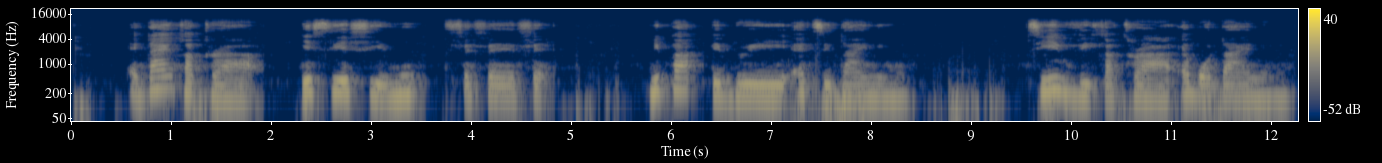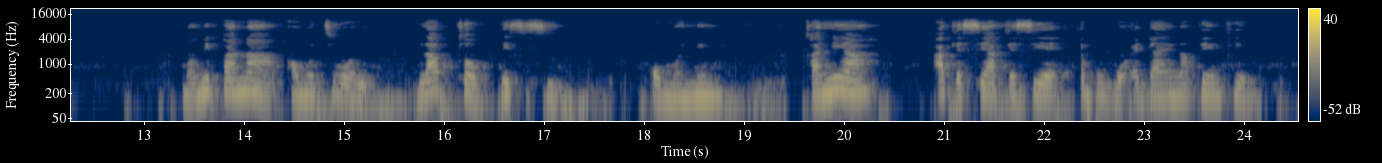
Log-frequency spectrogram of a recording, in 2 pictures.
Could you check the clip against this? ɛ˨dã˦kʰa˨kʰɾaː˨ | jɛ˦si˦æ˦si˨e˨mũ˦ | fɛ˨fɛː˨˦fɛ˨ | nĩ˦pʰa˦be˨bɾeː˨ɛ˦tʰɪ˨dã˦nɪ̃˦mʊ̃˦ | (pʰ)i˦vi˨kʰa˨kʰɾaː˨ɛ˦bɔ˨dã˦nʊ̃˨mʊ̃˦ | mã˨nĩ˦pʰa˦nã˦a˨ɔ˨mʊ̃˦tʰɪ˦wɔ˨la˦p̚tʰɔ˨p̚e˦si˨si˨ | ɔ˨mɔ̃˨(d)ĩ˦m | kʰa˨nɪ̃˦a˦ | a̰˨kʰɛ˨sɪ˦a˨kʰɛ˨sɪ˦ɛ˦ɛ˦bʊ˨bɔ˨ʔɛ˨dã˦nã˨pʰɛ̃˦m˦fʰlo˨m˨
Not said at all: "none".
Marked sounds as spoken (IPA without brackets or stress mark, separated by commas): tʰ, n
